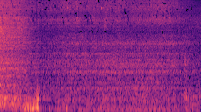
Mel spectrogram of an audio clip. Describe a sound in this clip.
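Steam hisses softly from a locomotive.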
